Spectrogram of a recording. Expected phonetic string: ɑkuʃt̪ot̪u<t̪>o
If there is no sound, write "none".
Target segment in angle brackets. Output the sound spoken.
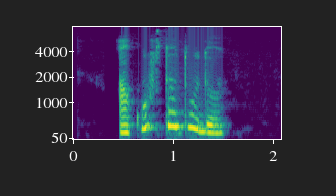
d̪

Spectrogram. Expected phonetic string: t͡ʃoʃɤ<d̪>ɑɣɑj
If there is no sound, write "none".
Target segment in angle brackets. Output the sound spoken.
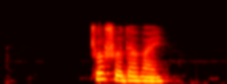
d̪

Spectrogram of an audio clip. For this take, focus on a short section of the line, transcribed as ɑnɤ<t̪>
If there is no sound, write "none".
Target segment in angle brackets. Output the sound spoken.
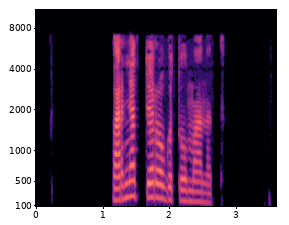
t̪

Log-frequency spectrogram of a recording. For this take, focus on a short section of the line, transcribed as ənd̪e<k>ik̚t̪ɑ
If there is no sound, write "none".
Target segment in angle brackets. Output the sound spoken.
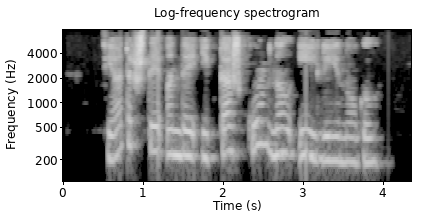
ʔ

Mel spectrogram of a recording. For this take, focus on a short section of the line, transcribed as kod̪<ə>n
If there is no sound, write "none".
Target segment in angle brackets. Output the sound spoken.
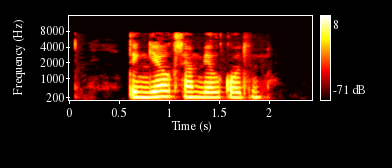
ə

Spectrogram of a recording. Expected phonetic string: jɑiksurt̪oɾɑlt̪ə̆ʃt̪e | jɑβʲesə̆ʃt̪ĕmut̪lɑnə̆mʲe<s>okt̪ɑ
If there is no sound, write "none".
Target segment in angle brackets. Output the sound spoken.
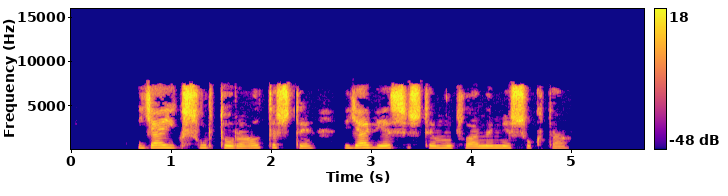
ʃ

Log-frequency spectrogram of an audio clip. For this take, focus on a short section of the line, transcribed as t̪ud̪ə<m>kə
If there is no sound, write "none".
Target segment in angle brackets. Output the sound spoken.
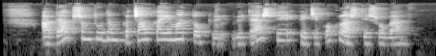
m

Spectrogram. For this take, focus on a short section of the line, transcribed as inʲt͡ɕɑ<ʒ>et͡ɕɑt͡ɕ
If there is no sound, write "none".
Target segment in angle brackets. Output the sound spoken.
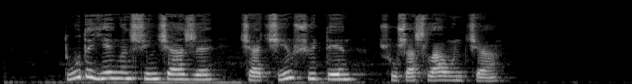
ʒ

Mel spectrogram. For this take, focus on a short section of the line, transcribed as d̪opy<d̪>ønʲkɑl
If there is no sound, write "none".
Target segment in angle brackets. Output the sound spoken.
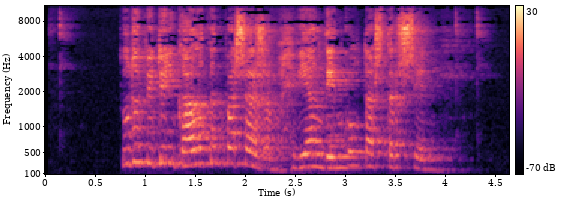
t̪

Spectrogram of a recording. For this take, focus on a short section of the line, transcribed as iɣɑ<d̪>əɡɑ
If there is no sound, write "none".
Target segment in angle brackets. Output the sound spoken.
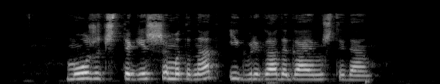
d̪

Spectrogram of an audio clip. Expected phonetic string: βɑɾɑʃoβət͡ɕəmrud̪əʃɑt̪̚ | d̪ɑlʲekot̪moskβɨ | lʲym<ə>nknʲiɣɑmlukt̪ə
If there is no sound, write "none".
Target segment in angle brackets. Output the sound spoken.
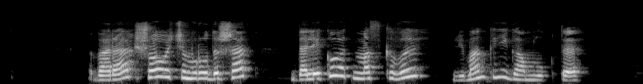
ɑ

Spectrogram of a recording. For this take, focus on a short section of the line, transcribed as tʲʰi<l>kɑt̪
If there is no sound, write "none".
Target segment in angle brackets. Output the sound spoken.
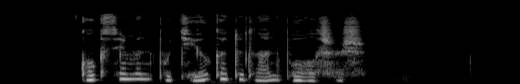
l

